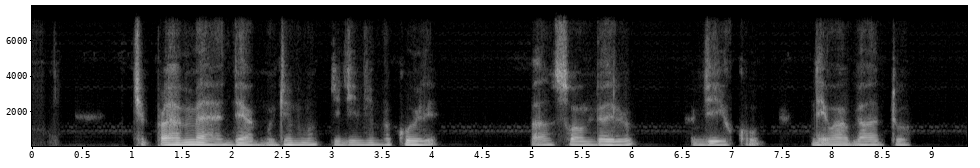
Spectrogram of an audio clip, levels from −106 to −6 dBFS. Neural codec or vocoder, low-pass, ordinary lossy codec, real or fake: codec, 16 kHz in and 24 kHz out, 0.6 kbps, FocalCodec, streaming, 2048 codes; 7.2 kHz; Opus, 64 kbps; fake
